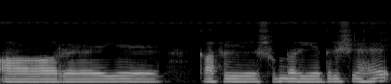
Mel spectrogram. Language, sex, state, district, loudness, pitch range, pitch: Hindi, male, Bihar, Gopalganj, -30 LUFS, 130-135 Hz, 130 Hz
